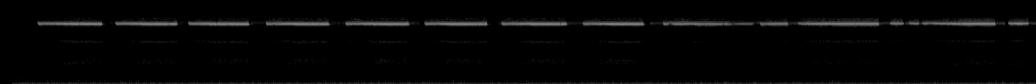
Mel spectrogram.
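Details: Sand cricket calling: a high, thin, continuous electric trill broken into long bursts by brief pauses, roughly every second, with a faint lower buzzing tone beneath and a quiet low hum in the background.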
